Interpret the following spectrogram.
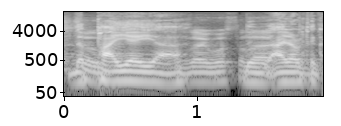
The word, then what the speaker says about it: paella: No, it's paella. Okay. Well, pa, I guess, but we it's pronounced Spanish cuz two L's.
